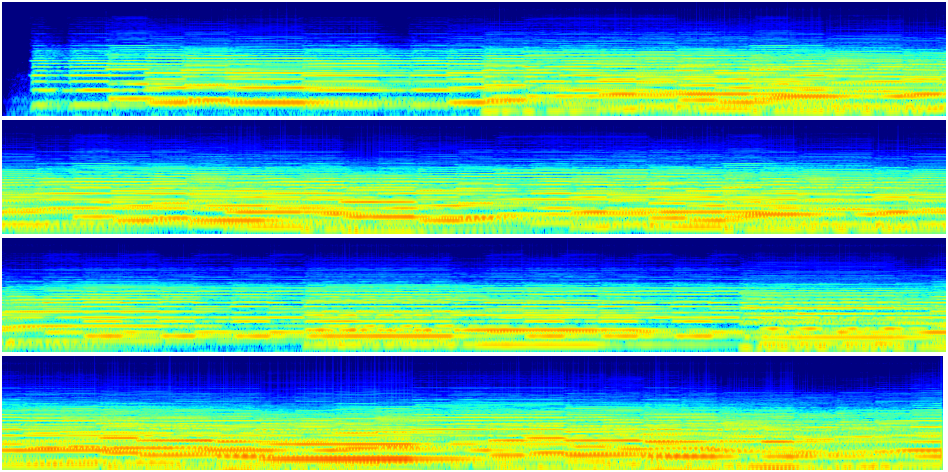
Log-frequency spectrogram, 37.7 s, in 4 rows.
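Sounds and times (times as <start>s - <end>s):
fughetta: 0.3s - 37.7s.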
